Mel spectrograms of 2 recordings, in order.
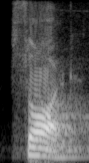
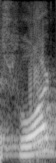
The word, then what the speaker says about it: sword: सॉर्ड, तलवार है नहीं, सॉर्ड, इसे SWORD लिखा जाता है पर पढ़ा जाता है सॉर्ड, डब्लू साइलेंट होता है, इसे स्वॉर्ड नहीं कह सकते, सॉर्ड।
